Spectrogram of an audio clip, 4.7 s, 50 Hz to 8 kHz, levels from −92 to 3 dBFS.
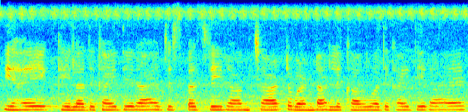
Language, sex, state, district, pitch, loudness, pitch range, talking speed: Hindi, female, Chhattisgarh, Raigarh, 235 Hz, -15 LUFS, 225-240 Hz, 245 wpm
